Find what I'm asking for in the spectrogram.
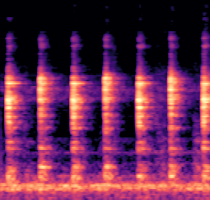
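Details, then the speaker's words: Antique pendulum mantel clock that had been out of beat, lifted on one side until the beat evens out: crisp, even tick-tock about three per second. Clock now in beat. "And lift it up until you can hear the proper beat. This is the proper beat."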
